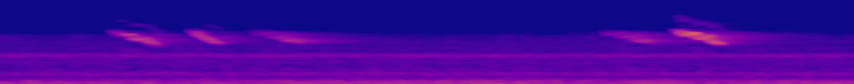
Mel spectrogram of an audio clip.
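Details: Kecial kuning white-eye calling its companions: two bursts of high, sharply descending 'ciak' chirps, the first a short run of softer notes, the second a louder, bright note, over a low background rumble.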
